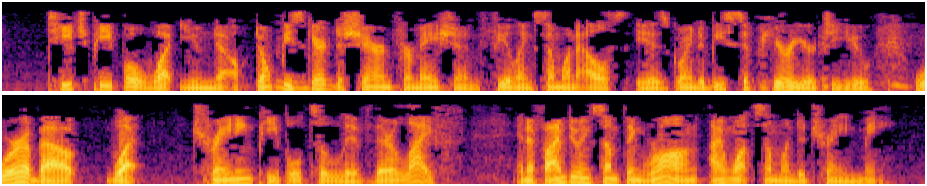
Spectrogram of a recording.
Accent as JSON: {"language": "English", "region": "Wisconsin", "country": "United States", "tie": "born or raised there", "also_born_or_lived": "Spain", "said": "I was raised in Wisconsin, but born"}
